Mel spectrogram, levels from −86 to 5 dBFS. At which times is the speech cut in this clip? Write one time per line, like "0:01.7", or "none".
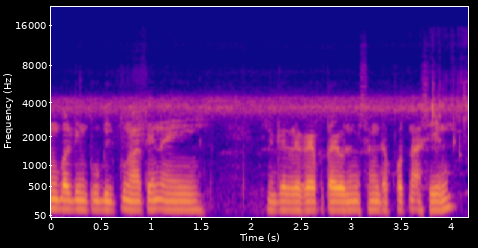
none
